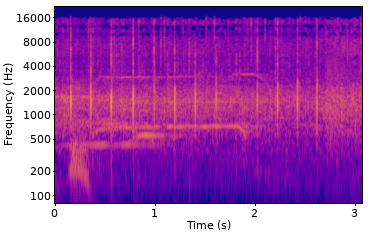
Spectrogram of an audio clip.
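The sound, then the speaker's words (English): A round of applause for a student of ballet at Pittsburgh Ballet Theater: steady, evenly spaced sharp claps rise above a continuous wash of clapping, with a faint sustained tone gliding underneath. No one speaks. “So give Anna a round of applause.”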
